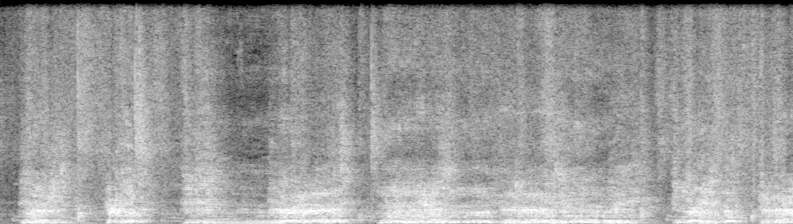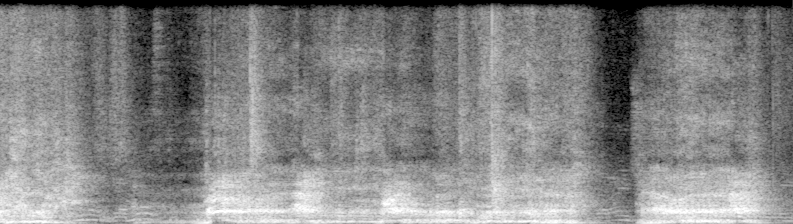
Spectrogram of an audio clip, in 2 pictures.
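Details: Several Dobermanns at play make deep, rasping growls and throaty roars that run for seconds at a time. Short breaks come near seven and ten seconds, and a few bark-like bursts are mixed in.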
